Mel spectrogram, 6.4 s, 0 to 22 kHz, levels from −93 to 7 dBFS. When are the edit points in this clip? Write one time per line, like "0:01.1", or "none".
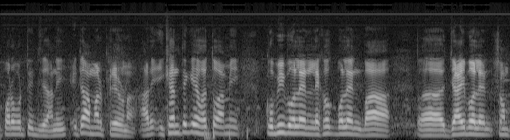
0:00.9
